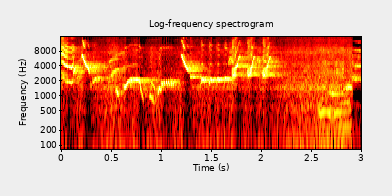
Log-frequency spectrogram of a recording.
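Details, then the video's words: White-rumped shama gacor masteran: sweet whistled phrases with steep downslurs and upslurs, a rippling level trill, then quieter twittering notes fading at the end. "MASTERAN MURAI BATU GACOR SUPER JITU"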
